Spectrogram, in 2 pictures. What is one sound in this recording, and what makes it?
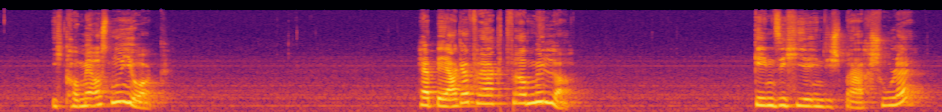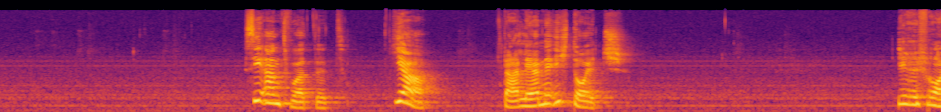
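A middle-aged woman speaks calmly and clearly into a close microphone, in short phrases with pauses.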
